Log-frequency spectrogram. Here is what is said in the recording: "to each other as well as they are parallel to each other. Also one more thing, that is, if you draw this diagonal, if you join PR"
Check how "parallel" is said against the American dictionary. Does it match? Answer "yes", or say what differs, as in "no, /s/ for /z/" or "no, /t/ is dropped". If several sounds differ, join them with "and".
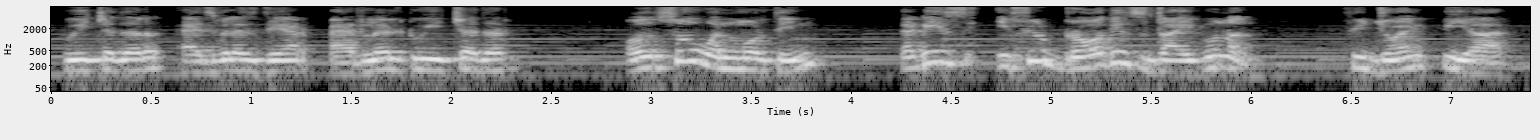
yes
